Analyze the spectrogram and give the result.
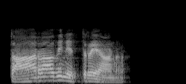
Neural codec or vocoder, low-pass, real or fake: none; 5.4 kHz; real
